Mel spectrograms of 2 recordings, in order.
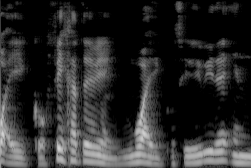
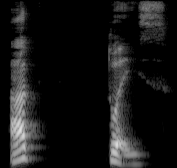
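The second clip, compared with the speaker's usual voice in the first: "Actuéis" very slowly in two beats, Ac - tuéis; split into syllables; 5 dB louder, much slower than usual. Shown as a demonstration. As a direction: break "Actuéis" after Ac, stretching both syllables, louder. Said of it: "¿Cuántas sílabas tiene? Dos".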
